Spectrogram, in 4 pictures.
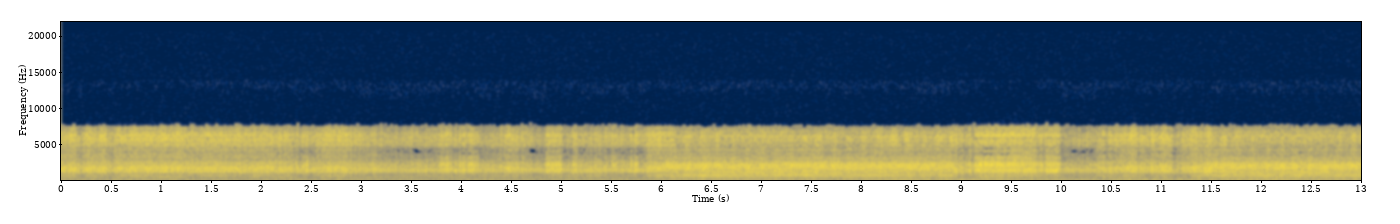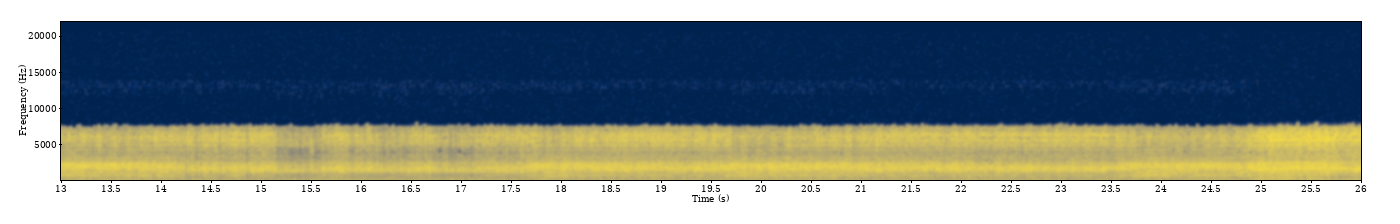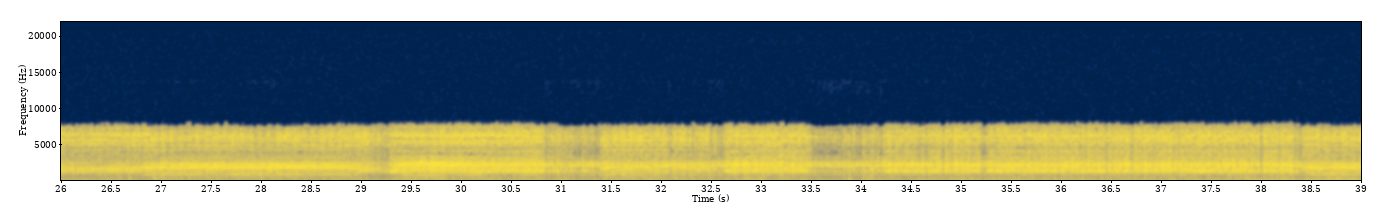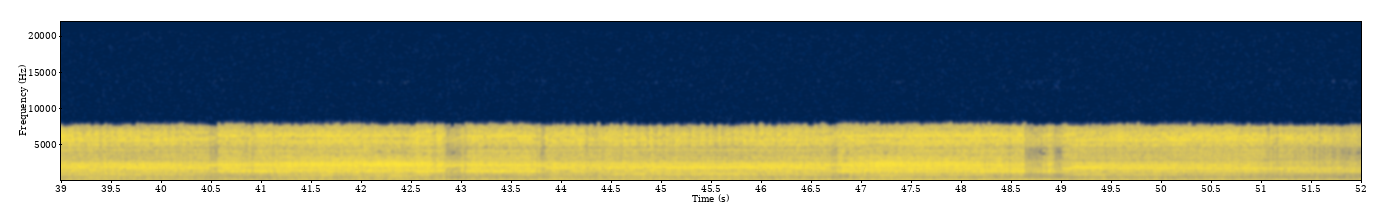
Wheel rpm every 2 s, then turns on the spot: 70, 70, 70, 70, 70, 70, 70, 70, 70, 70, 70, 70, 90, 110, 110, 120, 110, 120, 110, 110, 110, 110, 110, 120, 110, 120.
none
